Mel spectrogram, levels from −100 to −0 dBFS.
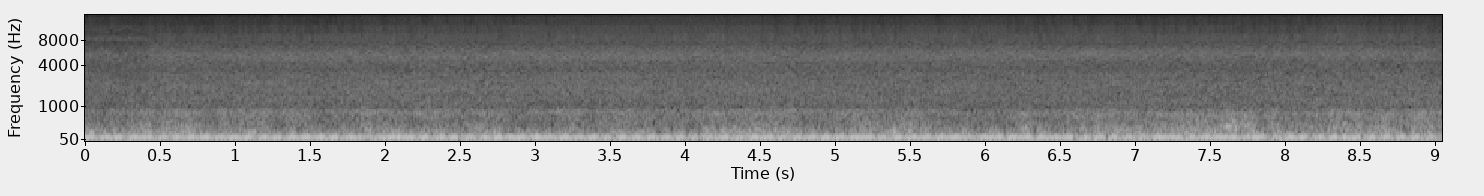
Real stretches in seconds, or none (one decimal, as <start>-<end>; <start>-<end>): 2.1-2.8; 7.3-8.4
